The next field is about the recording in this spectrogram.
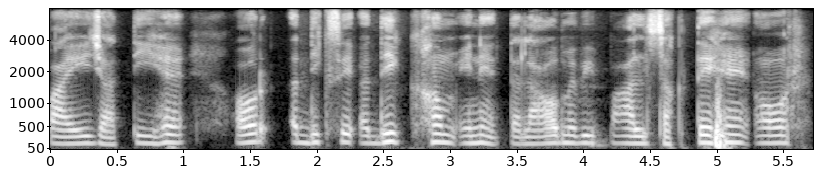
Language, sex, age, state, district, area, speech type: Hindi, male, 18-30, Madhya Pradesh, Bhopal, rural, spontaneous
